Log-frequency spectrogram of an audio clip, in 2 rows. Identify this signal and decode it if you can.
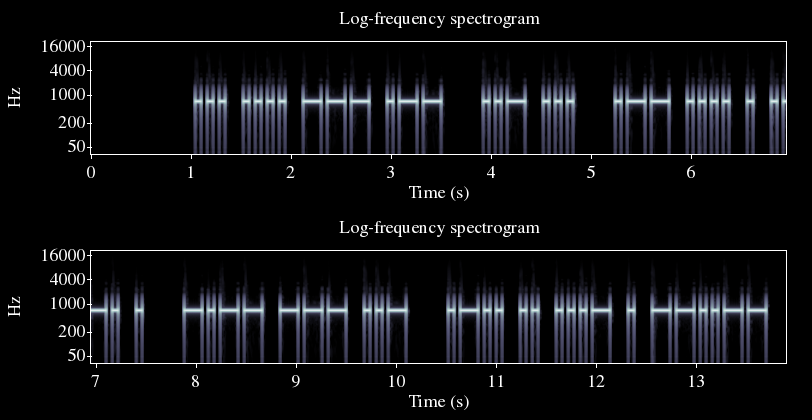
Morse code, heard as a keyed tone, about 20 wpm, 700 Hz. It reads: SHOW US WHERE YOU LIVE,
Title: Sentences from Top 200 Words 20wpm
